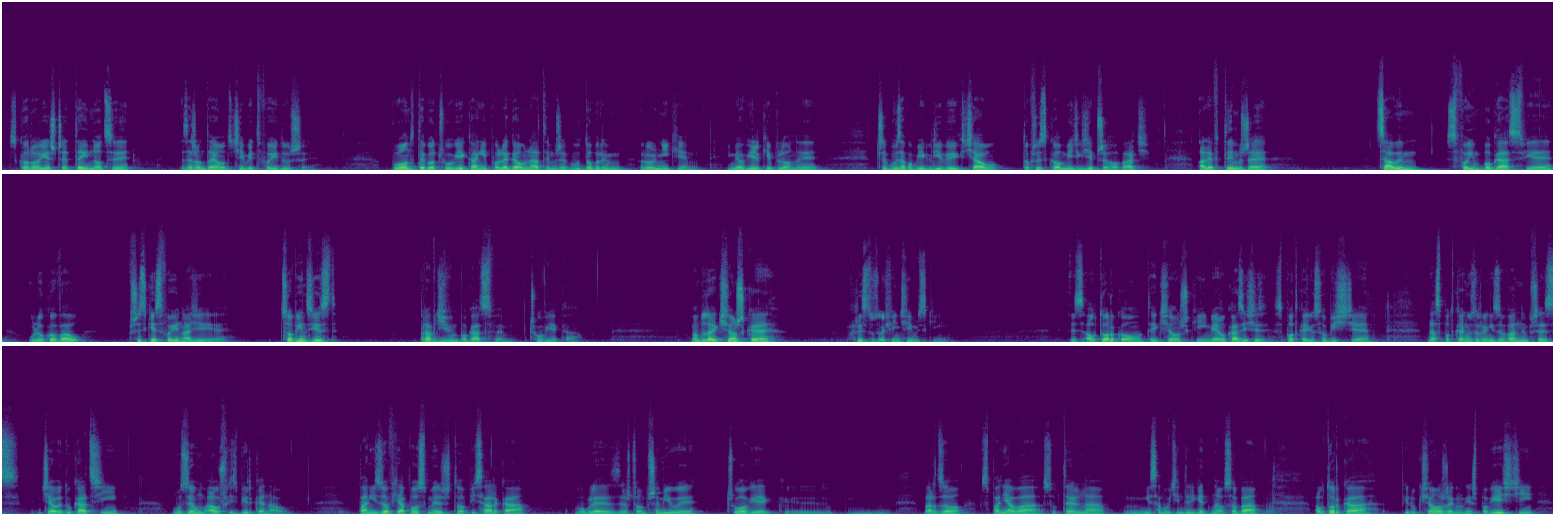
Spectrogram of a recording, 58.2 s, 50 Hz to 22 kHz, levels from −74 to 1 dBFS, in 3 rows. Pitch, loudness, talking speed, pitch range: 115 Hz, -23 LUFS, 100 wpm, 105-125 Hz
